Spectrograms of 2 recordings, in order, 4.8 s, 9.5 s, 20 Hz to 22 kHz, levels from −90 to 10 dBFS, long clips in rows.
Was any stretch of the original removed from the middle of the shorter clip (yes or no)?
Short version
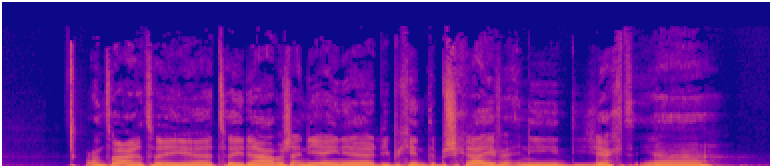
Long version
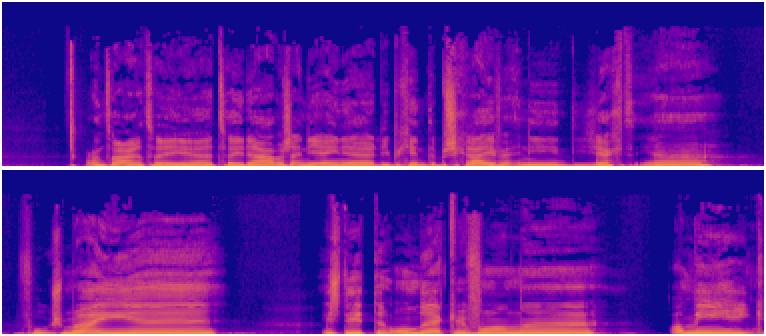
no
